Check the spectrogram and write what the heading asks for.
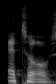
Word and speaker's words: Eto'o: Ibra Eto'o style.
